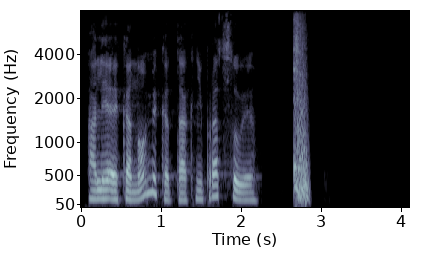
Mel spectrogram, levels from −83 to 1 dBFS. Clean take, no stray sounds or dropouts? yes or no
no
